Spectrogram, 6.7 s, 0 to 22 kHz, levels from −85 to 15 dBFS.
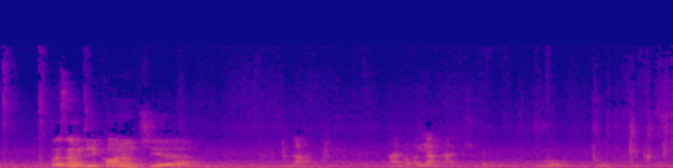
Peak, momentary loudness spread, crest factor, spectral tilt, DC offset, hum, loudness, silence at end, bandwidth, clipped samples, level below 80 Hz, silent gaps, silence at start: -10 dBFS; 16 LU; 20 dB; -5 dB/octave; under 0.1%; none; -29 LUFS; 0 s; 16 kHz; under 0.1%; -66 dBFS; none; 0 s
